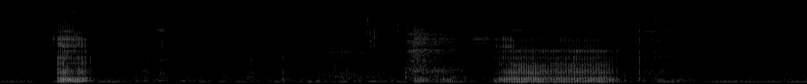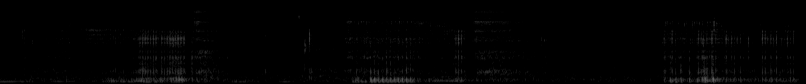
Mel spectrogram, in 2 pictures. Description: 4mo old lab mix is snoring in mamas lap.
